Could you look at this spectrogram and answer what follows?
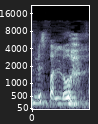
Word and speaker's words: MS_PALLO: yes, we pronounce it as Miss Pallo.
